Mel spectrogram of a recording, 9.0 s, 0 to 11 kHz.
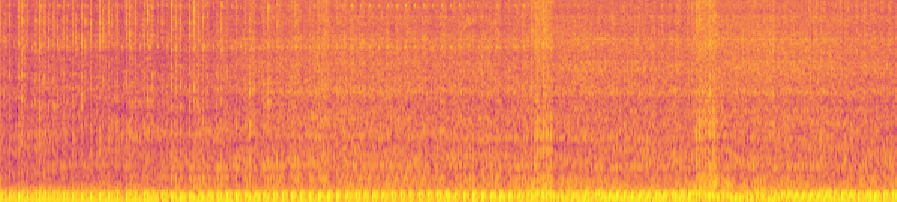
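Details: Harley-Davidson V-twin cold start after sitting several days, before fitting new breather and FP4 tune: deep, loping idle with steady even beat near 220 a minute, no knocks or rattles; healthy.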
